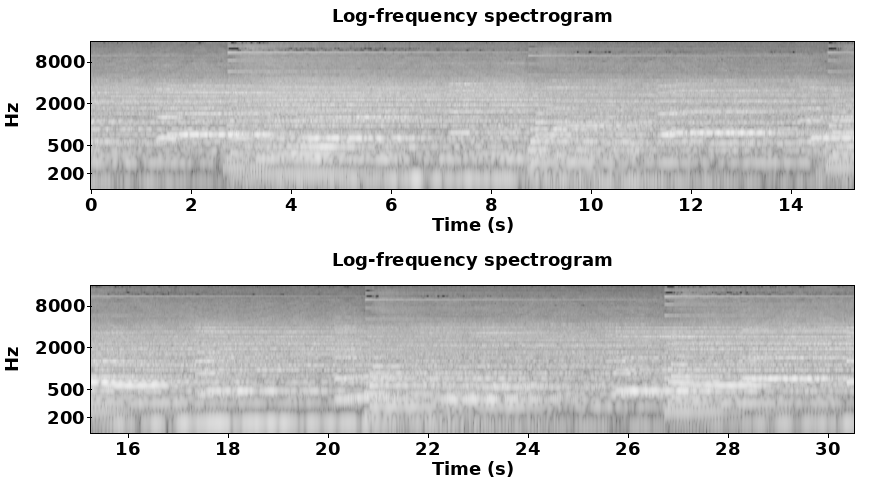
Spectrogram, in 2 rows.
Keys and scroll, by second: 0.0 3, 2.6 4, 6.0 F3, 9.5 2.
